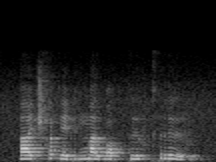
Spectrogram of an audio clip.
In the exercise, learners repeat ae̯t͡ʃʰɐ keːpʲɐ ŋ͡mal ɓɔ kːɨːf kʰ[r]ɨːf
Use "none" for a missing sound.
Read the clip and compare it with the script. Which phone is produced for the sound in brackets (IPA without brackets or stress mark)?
r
